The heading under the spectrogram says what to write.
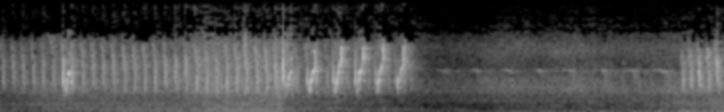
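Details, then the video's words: Bar-winged prinia singing actively, meant to prompt other prinias to sing: long, fast, even series of high buzzy ticks, then several louder sharp chirps, a quiet gap, and the ticking resumes. "ciblek semi gacor, memancing ciblek semi cepat bunyi"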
